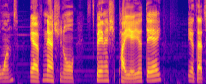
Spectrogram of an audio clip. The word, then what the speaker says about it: paella: quick they're simple ones we have National Spanish paella day yeah that's how it's pronounced paella yeah which if you haven't had it before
